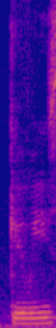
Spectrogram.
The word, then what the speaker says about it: GUI: graphical user interface which I'll be calling guise the whole time because that's how they should be pronounced so I ended up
